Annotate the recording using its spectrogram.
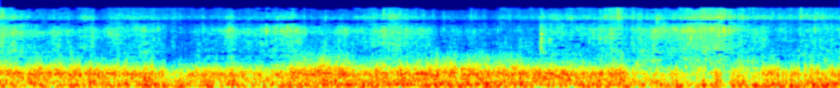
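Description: Steady wind buffeting the microphone, over choppy water splashing against a kayak hull.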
